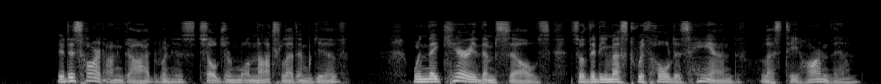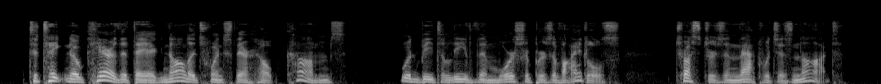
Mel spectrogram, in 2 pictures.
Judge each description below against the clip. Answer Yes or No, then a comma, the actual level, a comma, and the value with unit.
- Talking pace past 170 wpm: Yes, average, 180 wpm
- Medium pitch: No, low, 100 Hz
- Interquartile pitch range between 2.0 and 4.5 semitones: Yes, average, 4.0 semitones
